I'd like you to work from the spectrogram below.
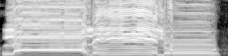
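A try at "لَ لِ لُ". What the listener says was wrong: হারকাতের উচ্চারণ টান আছে আপনার টানলেন আমার সাথে সাথে ভুল বলছেন লালিলু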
